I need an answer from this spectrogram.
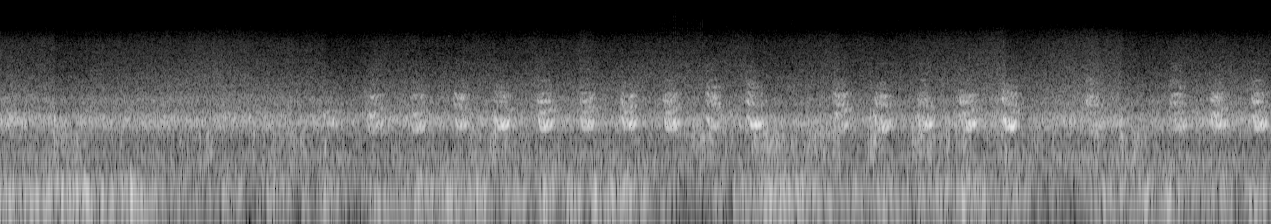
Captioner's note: barking Sea lion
